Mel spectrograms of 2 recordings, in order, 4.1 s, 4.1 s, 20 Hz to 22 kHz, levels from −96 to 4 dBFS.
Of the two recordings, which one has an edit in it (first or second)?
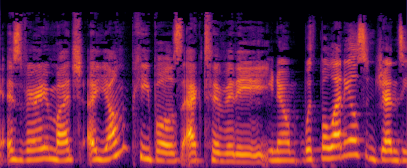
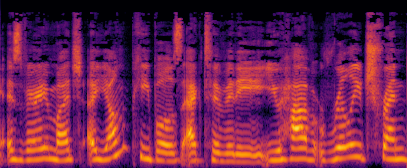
first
